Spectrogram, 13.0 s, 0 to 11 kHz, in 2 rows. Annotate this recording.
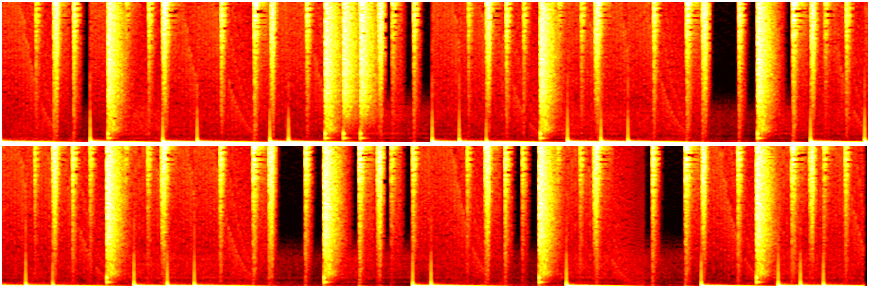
uncl-fonk 3
Electro funk drum-machine 148 bpm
